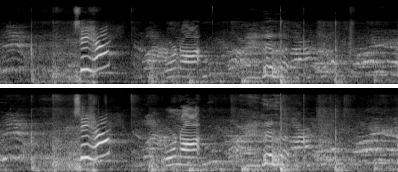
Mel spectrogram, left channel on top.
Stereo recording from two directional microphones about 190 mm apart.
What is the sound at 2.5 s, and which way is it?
Music, 5° left (ahead or behind).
